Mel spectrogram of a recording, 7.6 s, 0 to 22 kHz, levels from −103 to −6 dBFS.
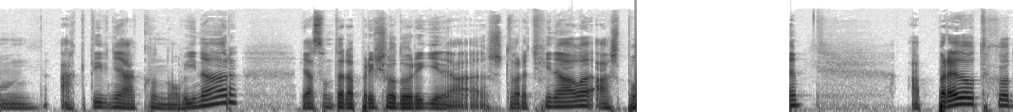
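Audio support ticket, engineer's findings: Audio dropout to silence, 4.76 s to 5.93 s. Speech cuts off mid-flow, returns abruptly. Gap is silent, no room tone. About 1.16 s of speech lost. Likely input loss upstream, link or device, with the recorder still writing silence.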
